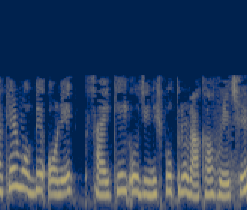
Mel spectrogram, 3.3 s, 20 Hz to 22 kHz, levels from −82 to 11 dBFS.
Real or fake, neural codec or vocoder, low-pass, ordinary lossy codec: fake; codec, 44.1 kHz, 2.6 kbps, SNAC; 7.2 kHz; MP3, 24 kbps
